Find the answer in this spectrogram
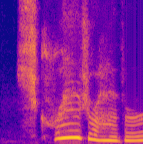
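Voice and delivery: screamed loudly. Retelling a customer's reaction, imitating someone screaming. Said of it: "She literally screamed at me and said".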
